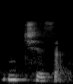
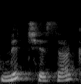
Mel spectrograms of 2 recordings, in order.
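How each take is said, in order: First: The m runs straight into ch, no vowel. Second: An i vowel sits between m and ch. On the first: The speaker calls it right. "just mchisak" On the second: The speaker calls it wrong. "Not mitchisak"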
